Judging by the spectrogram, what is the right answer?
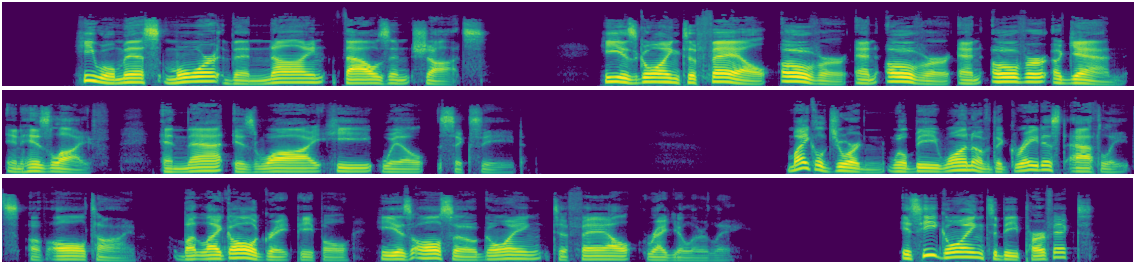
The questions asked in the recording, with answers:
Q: Is he going to be perfect?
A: No, he isn't going to be perfect.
